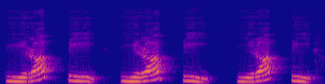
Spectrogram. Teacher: Beda dengan ro pada kata birobi, birobi, birobi. Ro ini tempat keluarnya di ujung lidah tapi agak masuk ke dalam sedikit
